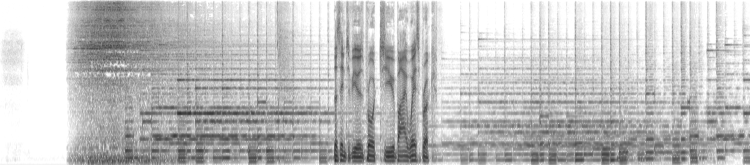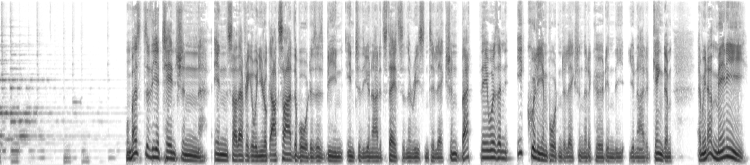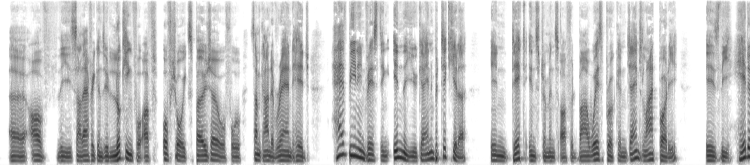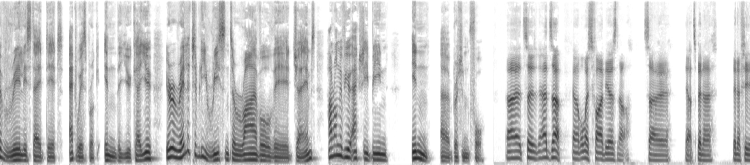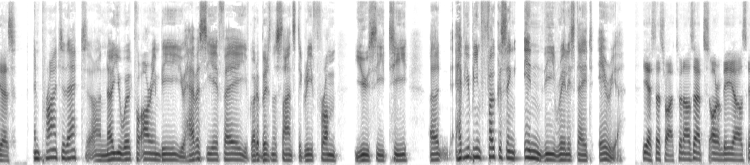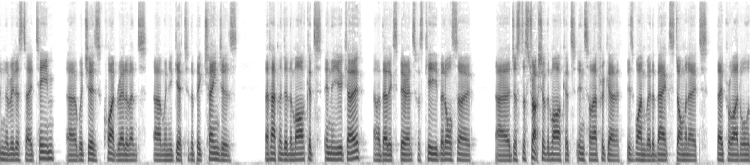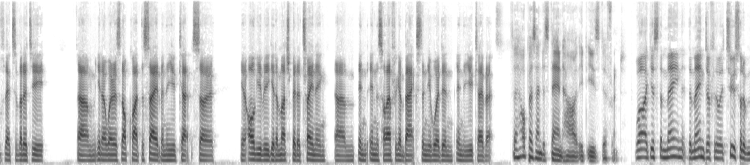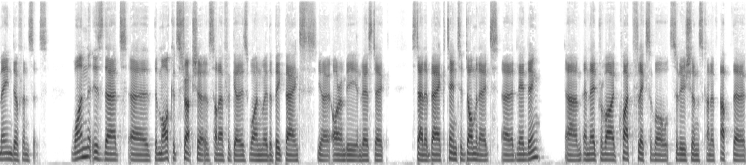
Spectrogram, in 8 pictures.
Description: discusses the evolving landscape of the UK real estate debt market in an interview with Alec Hogg. He compares the UK’s conservative lending environment to South Africa’s bank-dominated market, explaining how rising interest rates and political changes have created new opportunities for specialised lenders like Westbrooke.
